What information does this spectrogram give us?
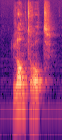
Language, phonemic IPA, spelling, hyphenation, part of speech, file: Dutch, /ˈlɑnt.rɔt/, landrot, land‧rot, noun, Nl-landrot.ogg
- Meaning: landlubber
